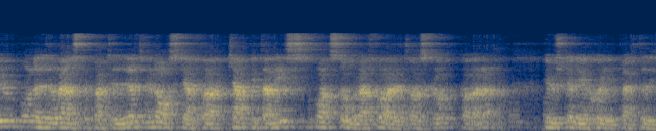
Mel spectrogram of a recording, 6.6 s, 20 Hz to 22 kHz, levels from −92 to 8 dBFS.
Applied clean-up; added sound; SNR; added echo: neural separator model SepFormer DNS4.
